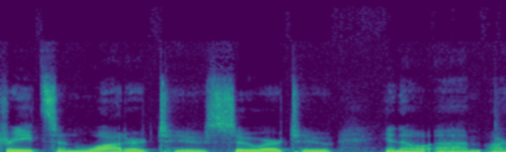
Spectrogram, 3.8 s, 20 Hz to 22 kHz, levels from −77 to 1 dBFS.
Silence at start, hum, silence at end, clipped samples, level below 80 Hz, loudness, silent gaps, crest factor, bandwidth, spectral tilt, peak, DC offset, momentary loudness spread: 0 s; none; 0 s; under 0.1%; -38 dBFS; -19 LUFS; none; 12 dB; 11.5 kHz; -6 dB/octave; -6 dBFS; under 0.1%; 5 LU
